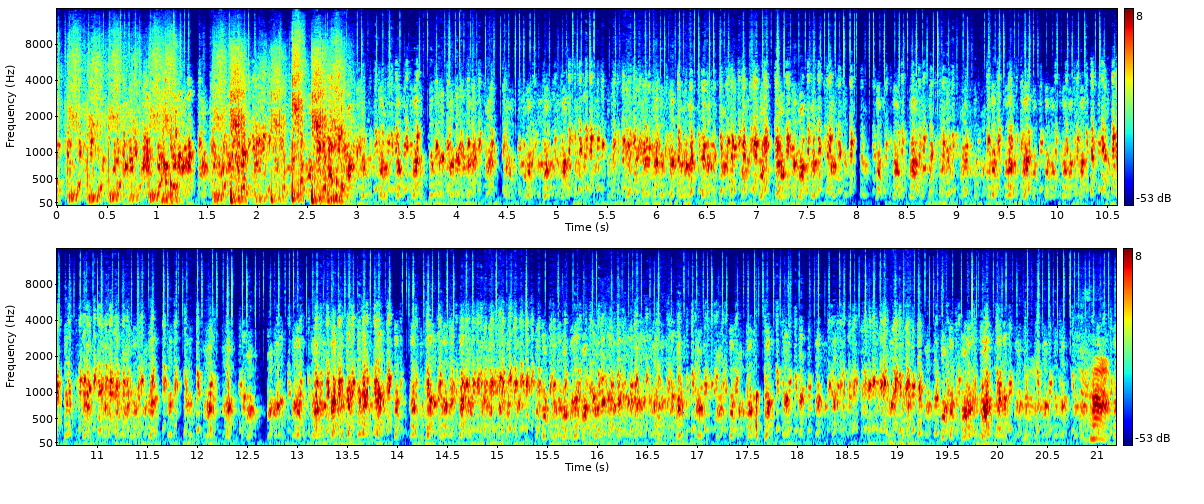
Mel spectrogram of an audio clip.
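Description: Many chickens cluck and squawk steadily all around.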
